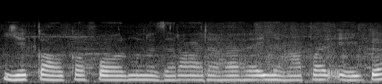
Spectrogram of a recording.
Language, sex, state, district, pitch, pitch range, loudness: Hindi, female, Haryana, Rohtak, 210 Hz, 205-215 Hz, -15 LUFS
